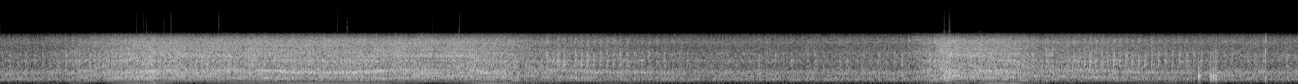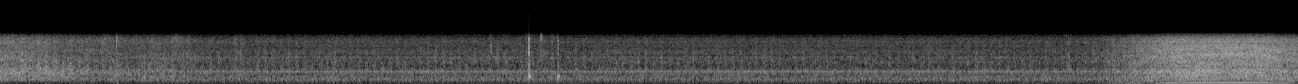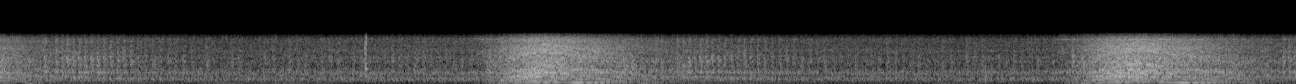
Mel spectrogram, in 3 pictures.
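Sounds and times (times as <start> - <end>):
car engine idling: 0.0 - 38.9
engine revving: 0.4 - 7.6, 8.9 - 15.0, 24.0 - 27.7, 30.7 - 34.0, 36.5 - 38.9.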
